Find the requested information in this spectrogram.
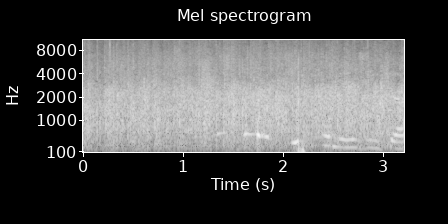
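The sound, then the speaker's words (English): Authentic finger snaps, done live during a conversation, form a dense, continuous crackle of quick snapping with a few sharper pops. Voices are heard talking over it. “these are authentic snaps. These are authentic snaps. I just did that while you were asking him a question.”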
